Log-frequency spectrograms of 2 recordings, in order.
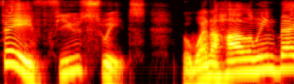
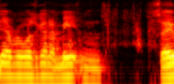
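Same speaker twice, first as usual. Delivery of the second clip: ordinary delivery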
